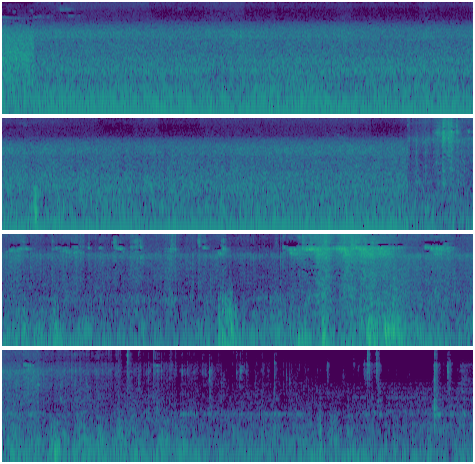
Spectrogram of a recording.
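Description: A steady low machine hum from the parked, loaded grain truck at the bins stops suddenly about halfway. It gives way to wind buffeting and road noise from the empty hopper trailer travelling, with scattered knocks and rattles and a few louder gusts.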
